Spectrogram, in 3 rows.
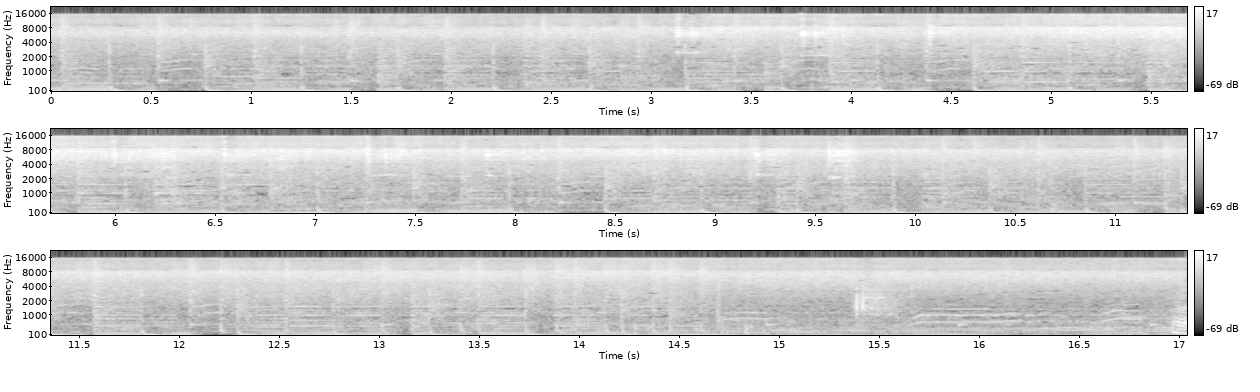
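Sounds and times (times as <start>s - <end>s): paste sizzling in oil: 0.0s - 17.0s
metal spatula stirring in pan: 3.1s - 9.9s.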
